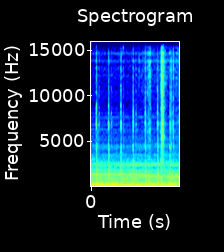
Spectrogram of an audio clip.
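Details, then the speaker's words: New Vevor diesel air heater on first test: even light clicks about four a second over fan rush as the dosing pump starts pushing diesel during heat-up; normal startup, heater soon blowing hot air. "there is a little clicking noise that just started you can hear it all the fans are revving"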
